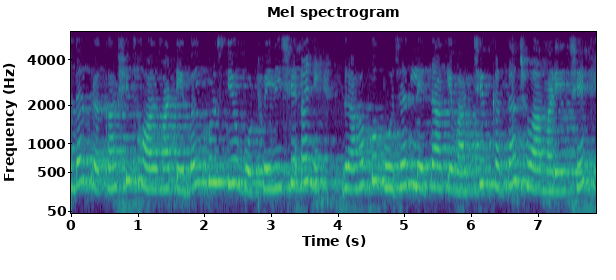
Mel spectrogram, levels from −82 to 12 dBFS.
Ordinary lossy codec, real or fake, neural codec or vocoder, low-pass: none; real; none; 5.4 kHz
